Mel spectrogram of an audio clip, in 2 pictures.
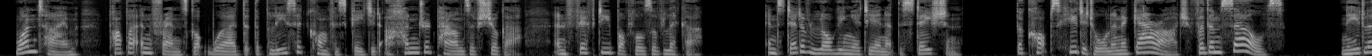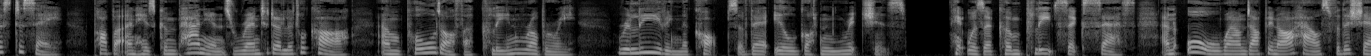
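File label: female nonfiction biography, narrator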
